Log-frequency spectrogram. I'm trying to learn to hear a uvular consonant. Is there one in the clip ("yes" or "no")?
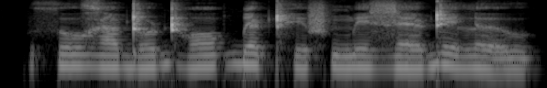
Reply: no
